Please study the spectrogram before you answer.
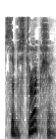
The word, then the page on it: substruction: British English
